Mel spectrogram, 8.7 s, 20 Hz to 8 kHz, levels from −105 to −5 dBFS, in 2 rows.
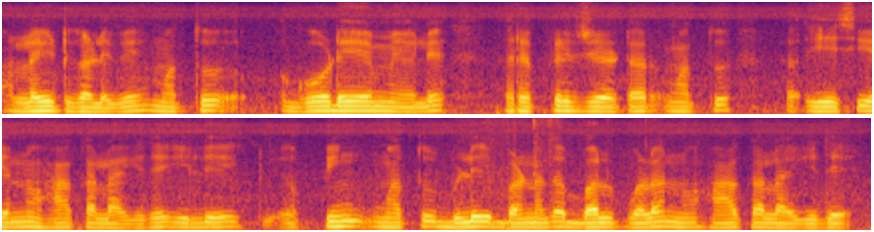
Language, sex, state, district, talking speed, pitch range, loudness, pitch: Kannada, male, Karnataka, Koppal, 125 wpm, 115-125 Hz, -16 LUFS, 120 Hz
